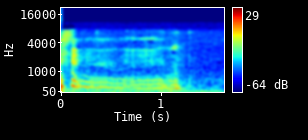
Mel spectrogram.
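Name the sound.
cat vocalizing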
